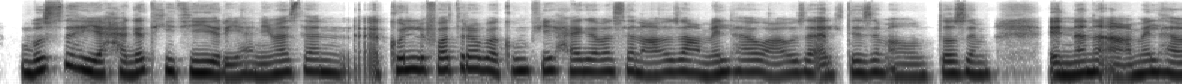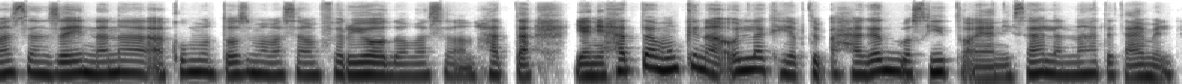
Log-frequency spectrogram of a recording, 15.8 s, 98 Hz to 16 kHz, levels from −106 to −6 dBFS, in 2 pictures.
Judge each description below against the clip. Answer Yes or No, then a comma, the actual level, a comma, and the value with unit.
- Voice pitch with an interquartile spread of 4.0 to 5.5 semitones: No, average, 3.0 semitones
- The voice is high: Yes, high, 195 Hz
